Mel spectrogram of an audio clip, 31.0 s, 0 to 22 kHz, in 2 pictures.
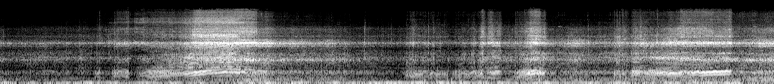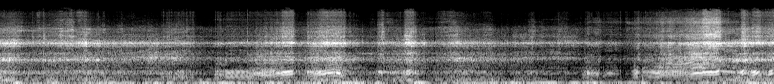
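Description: Yamaha YZ250 motocross bike's engine revving hard and easing off again and again as it is ridden around a dirt track, heard from the bike with a steady low wind rumble on the microphone. Short knocks and clatter come through at intervals.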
